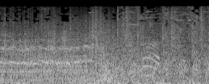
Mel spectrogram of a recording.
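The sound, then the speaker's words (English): Dense video-game gunfire pours out as a player shoots at muffin enemies: a loud, continuous barrage of rapid shots with no pauses, mixed with whooshing game effects. “He's shooting the hell out of those muffins.”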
